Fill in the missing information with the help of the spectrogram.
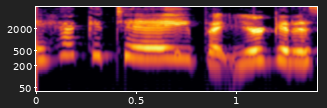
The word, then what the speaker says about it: Hecate: and the original way is Hecate.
